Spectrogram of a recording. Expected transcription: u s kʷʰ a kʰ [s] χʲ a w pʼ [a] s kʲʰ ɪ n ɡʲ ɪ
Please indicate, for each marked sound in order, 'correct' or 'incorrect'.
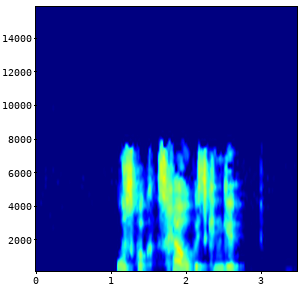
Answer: correct, incorrect

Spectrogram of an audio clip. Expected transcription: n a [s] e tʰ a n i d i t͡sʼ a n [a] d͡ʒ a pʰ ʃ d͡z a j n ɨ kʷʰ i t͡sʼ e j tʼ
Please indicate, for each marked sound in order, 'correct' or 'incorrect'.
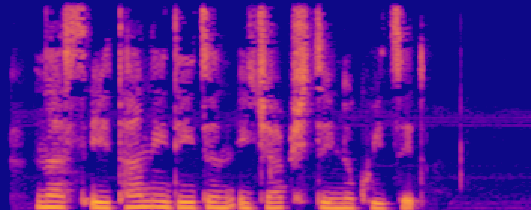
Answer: correct, incorrect

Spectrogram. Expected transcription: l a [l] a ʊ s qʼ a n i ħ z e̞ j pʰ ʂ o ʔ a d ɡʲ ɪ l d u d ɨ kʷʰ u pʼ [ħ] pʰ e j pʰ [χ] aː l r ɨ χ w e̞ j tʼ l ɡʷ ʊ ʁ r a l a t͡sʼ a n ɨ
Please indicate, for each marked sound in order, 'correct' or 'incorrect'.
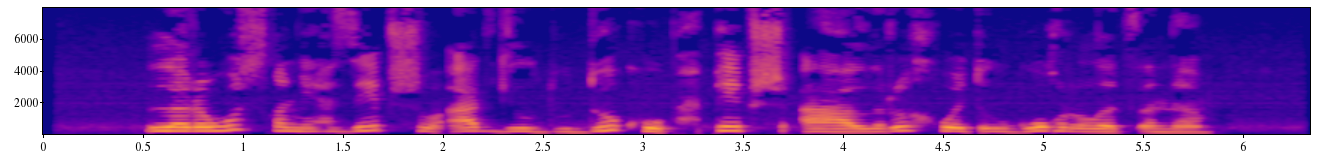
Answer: incorrect, correct, incorrect

